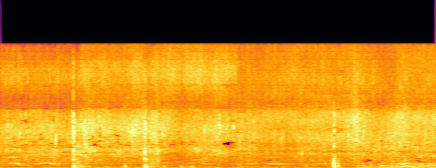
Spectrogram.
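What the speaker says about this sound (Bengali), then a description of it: "ফুলকপিগুলো ভেজে নেব" Cauliflower florets fry with salt and turmeric in a pan for shukto, giving a continuous crackling sizzle with occasional sharp spatula taps and stirring scrapes close by, and no voices.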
